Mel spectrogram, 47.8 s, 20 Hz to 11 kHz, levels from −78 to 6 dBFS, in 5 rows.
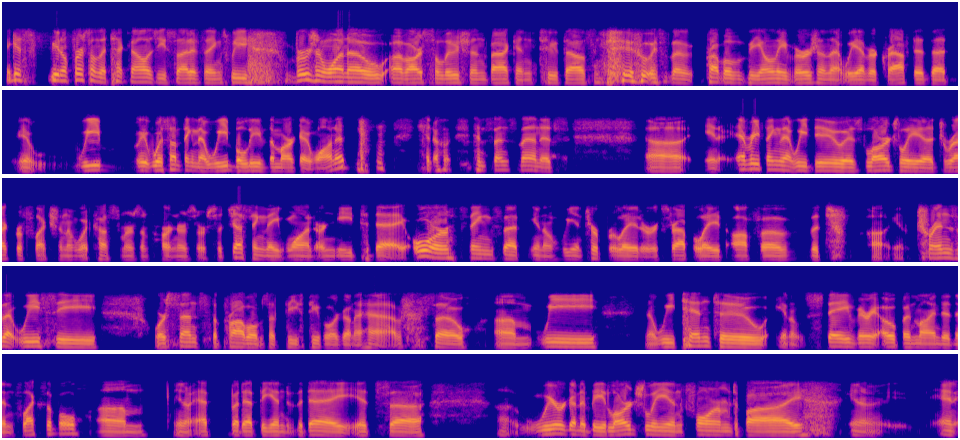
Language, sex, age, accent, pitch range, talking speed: English, male, 40-59, American, 105-125 Hz, 180 wpm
